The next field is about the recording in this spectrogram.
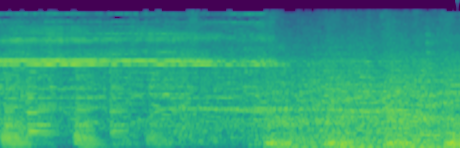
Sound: whistle blows

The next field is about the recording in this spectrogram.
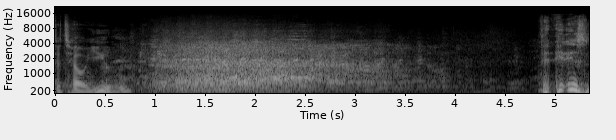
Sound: laughter

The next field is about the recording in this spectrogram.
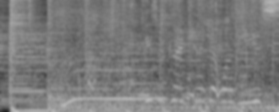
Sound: humming

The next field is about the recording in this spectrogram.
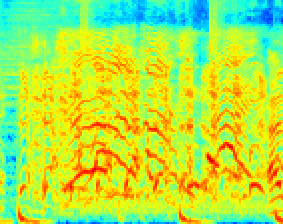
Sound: laughter

